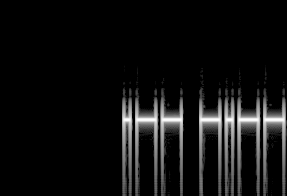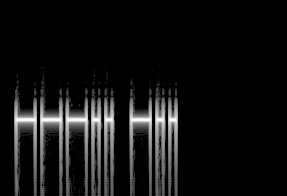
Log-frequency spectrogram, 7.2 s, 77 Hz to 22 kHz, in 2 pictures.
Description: Morse code, heard as a keyed tone, about 15 wpm, 700 Hz. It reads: WY8D
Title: USA Call Signs - 4 Characters - Repeated 3x - 15wpm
